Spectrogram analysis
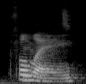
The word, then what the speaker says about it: fillet: not a sponsored video i order a fillet o fish fully but here's the distinction in britain we actually spell fillet with two l's because we came up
